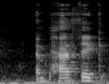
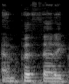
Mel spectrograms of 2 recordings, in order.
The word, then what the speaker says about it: empathic: So it is empathic mimicry. It is not empathetic mimicry, but we're going to hear Alex say that a few times.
